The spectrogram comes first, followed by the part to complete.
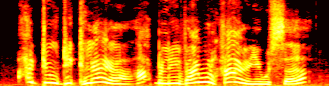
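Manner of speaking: very high, loud helpless damsel in distress act. Hiring a companion in a game, the speaker keeps up a damsel in distress act. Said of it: "my best damsel in distress act".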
